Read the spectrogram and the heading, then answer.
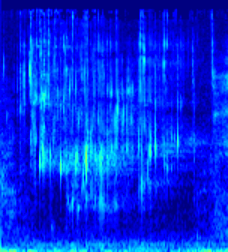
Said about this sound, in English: What we do now is pour the tea. I do like tea.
